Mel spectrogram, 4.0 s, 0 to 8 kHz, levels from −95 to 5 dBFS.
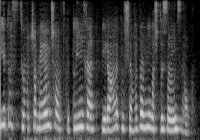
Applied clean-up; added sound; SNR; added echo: neural mask model DeepFilterNet 3.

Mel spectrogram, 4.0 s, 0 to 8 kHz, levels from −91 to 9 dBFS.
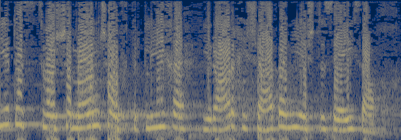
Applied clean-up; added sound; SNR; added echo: none; none; none; none.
